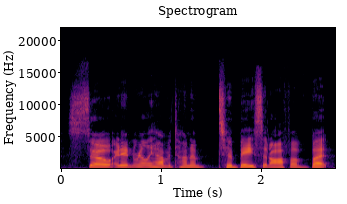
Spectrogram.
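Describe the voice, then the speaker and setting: A woman's voice: on the high side, fast talker, a bit bright, smooth, no echo, clean studio sound. A woman co-hosting a podcast in casual chat, speaking informally with plenty of "like". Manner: informal, peppered with "like". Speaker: podcast co-host.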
